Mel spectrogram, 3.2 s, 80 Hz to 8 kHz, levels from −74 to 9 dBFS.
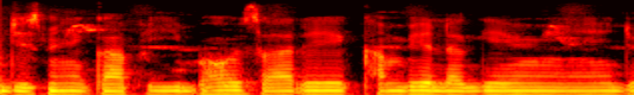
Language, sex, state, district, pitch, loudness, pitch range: Hindi, male, Maharashtra, Washim, 110 Hz, -17 LUFS, 110-115 Hz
